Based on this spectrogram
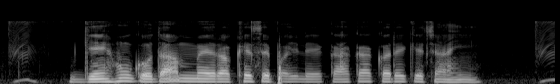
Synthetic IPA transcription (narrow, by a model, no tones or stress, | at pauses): ɡẽɦũɡod̪a̰ːmːẽɾəkʰesepəɦɪlekaːkakəɾeket͡ʃaːɦĩ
